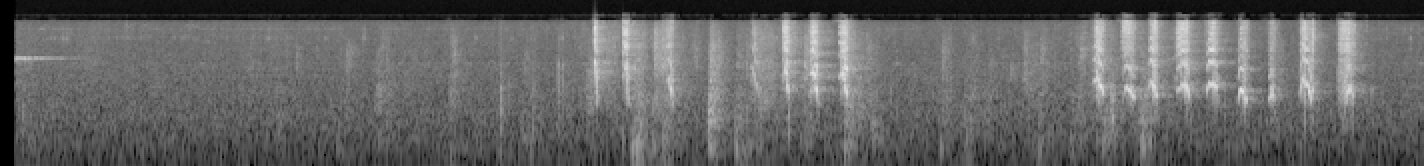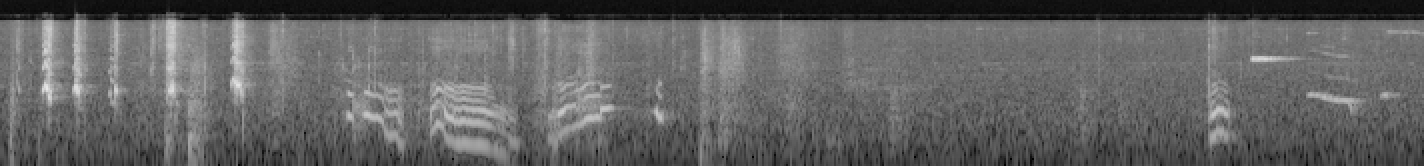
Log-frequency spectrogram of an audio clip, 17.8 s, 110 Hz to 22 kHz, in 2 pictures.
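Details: Varden, a male red apricot Toy Poodle puppy, friendly and active, expected to grow to 7-10 lbs: bursts of clicky snuffling noises, then a run of wavering, high whining whimpers lasting about two seconds, and one short thin whine near the end.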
